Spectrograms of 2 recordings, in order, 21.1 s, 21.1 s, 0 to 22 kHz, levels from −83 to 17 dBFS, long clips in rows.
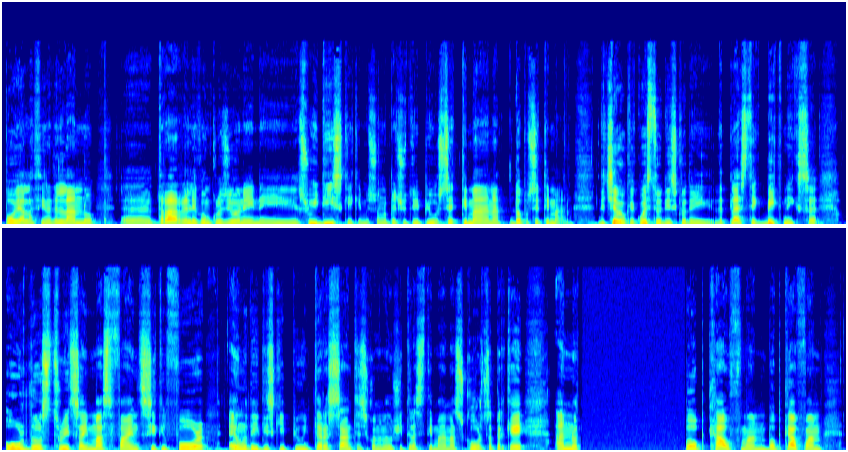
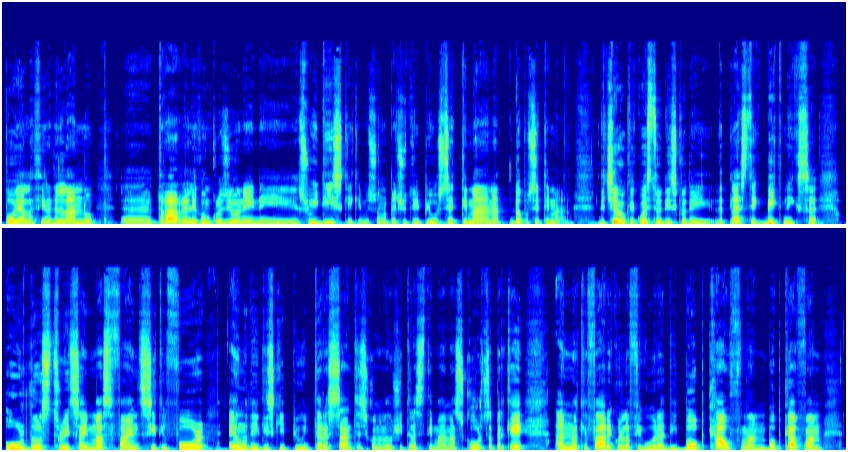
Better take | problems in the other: second | audio cutting out; at 18 s for 1.5 s

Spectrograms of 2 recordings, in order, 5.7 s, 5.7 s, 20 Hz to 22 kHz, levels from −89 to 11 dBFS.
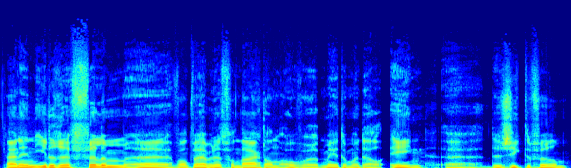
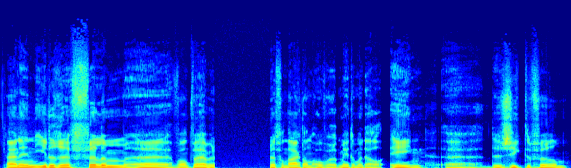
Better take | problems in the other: first | audio freezing; at 2 s for 0.5 s

